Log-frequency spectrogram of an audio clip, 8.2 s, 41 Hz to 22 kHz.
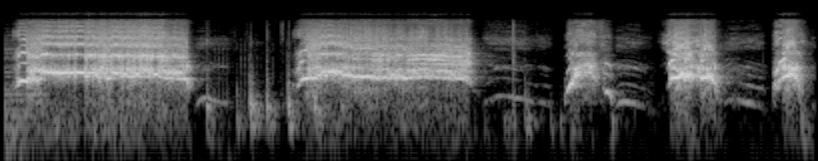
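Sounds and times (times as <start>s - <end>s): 
people screaming in terror as a mobile phone ringtone: 0.1s - 2.0s, 3.0s - 4.8s, 5.7s - 8.1s.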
